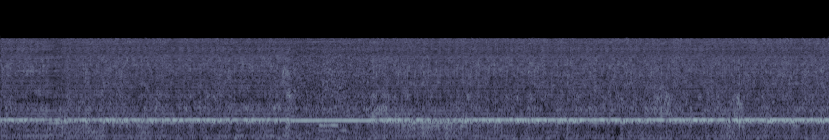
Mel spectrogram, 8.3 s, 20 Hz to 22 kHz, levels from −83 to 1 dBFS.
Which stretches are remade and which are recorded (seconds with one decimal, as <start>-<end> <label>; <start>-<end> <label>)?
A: 0.0-2.9 remade; 2.9-3.7 recorded; 3.7-8.3 remade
